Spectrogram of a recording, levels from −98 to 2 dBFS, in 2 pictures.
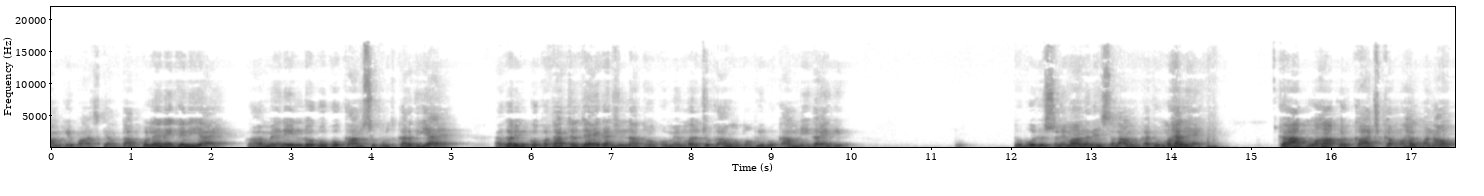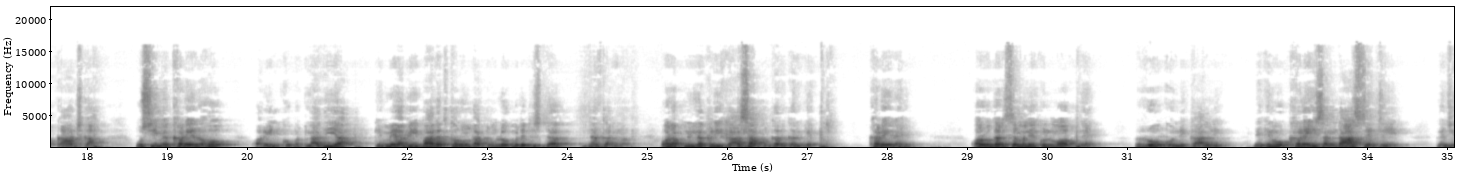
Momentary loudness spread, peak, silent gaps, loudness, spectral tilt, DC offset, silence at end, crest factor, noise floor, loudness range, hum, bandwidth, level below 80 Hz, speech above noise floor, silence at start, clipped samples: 14 LU; -8 dBFS; none; -26 LUFS; -7.5 dB/octave; under 0.1%; 0 s; 18 dB; -77 dBFS; 4 LU; none; 15.5 kHz; -52 dBFS; 52 dB; 0 s; under 0.1%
